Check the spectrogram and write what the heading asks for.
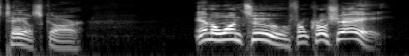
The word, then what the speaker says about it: Teoscar: I heard several different pronunciations for him, but I think it's Teoscar.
